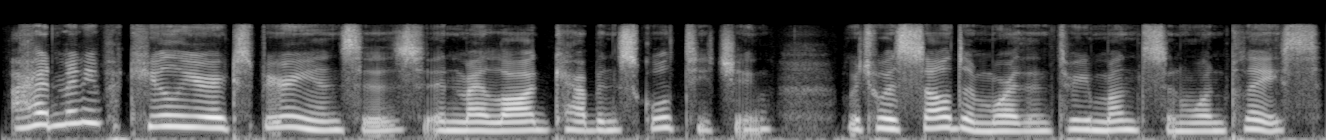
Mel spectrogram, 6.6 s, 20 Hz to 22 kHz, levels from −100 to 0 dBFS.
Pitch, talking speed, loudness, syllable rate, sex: 250 Hz, 190 wpm, -17 LUFS, 5.2 syllables/s, female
